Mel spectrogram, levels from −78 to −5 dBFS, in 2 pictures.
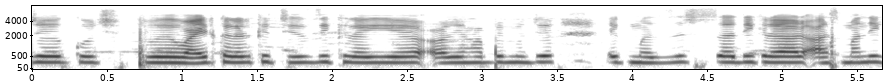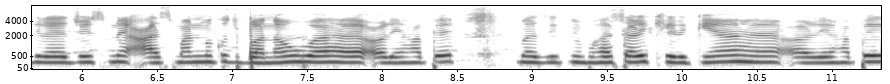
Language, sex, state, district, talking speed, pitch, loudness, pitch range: Hindi, female, Bihar, Kishanganj, 225 wpm, 245 Hz, -32 LUFS, 235-255 Hz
